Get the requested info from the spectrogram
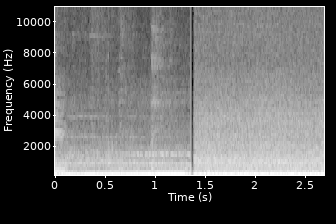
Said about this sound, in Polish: Teraz jedziemy autobaną.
